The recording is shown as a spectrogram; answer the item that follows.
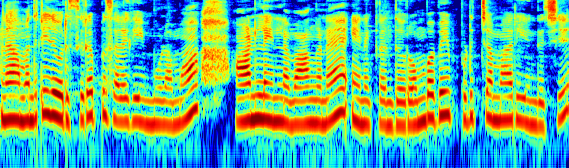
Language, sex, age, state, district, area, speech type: Tamil, female, 18-30, Tamil Nadu, Pudukkottai, rural, spontaneous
